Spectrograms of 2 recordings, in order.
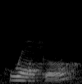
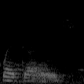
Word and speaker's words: juego: Juego al fútbol. And remembering here, of course, you've still got that O sound at the end. I don't want to hear any juegos.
